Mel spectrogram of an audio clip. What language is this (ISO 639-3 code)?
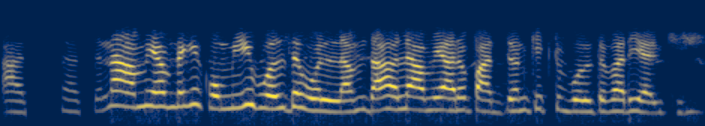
ben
